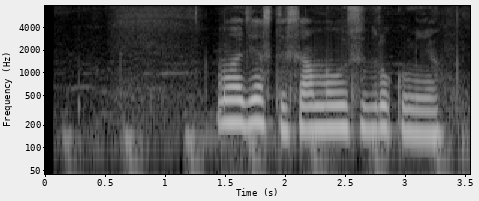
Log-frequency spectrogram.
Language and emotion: Russian, neutral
